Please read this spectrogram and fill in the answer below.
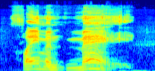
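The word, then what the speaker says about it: Flamin' Mai: And he mentioned the two horse has the pronunciation of a Flamin' May. So that's from trainer Dean Nixon. We've Well, been we'll go with it. mentioning Mai, but he likes May for this one.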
